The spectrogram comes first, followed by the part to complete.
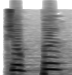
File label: "chup", Punjabi; ਚੁੱਪ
